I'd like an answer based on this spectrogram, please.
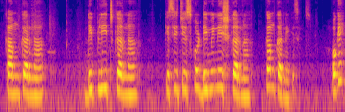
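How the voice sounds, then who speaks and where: A woman teaching an English vocabulary lesson with an Indian accent, explaining in Hindi and slowing down to read out English example sentences. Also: a little high.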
